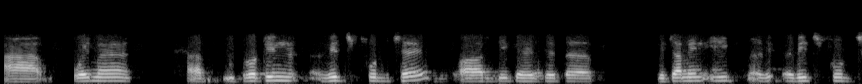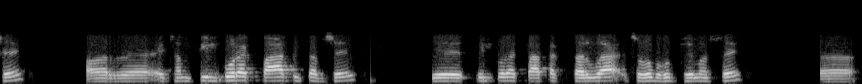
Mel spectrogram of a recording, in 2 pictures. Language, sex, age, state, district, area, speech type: Maithili, male, 30-45, Bihar, Madhubani, rural, conversation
